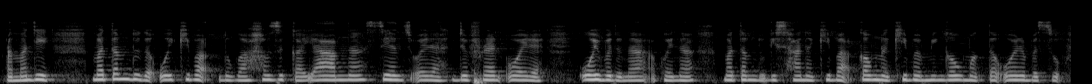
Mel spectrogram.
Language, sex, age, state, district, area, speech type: Manipuri, female, 30-45, Manipur, Kakching, rural, spontaneous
